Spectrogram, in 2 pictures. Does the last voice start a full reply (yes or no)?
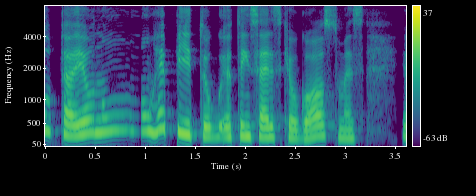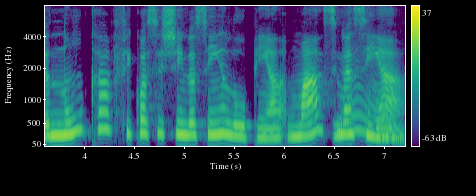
no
